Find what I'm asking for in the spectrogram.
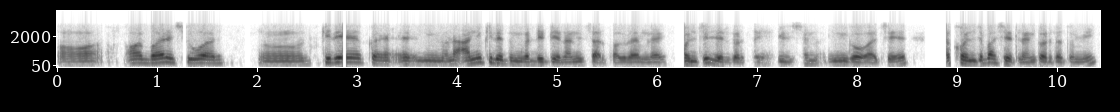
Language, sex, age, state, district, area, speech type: Goan Konkani, male, 45-60, Goa, Tiswadi, rural, conversation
